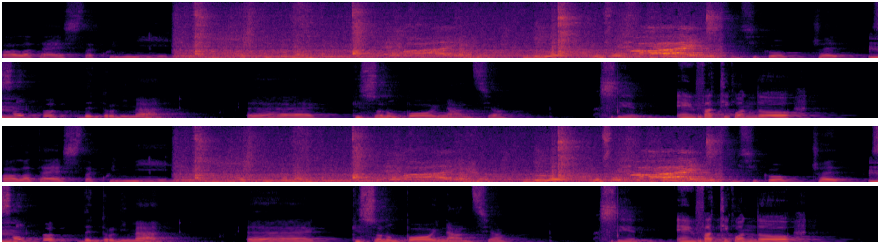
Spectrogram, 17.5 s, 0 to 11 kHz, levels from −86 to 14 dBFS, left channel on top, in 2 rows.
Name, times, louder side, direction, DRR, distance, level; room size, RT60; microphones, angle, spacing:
voice 1, 0.0-1.9 2.4-4.0 4.6-10.4 11.2-12.0 12.3-13.9, right 2 dB, 45° right, 7 dB, 1.1 m, -36 dB
sound 1, 1.7-7.2, left 1 dB, 5° left, 1.7 m, -29 dB
voice 2, 2.0-2.5 8.7-9.0 14.7-15.2 15.5-16.8, right 1 dB, 15° right, 5 dB, 2.0 m, -35 dB
24.0 x 21.0 x 10.0 m, 0.94 s
head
